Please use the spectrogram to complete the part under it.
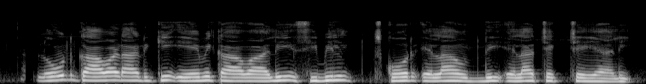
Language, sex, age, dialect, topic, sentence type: Telugu, male, 18-24, Telangana, banking, question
